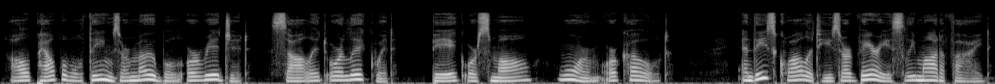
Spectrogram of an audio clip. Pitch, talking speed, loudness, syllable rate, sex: 180 Hz, 135 wpm, -16 LUFS, 4.5 syllables/s, female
